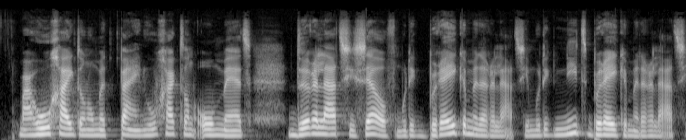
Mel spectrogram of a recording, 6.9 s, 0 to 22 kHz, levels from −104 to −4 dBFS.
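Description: Sharp single clicks sound at 0.54, 3.66, 4.62 and 6.15 s, likely dropped samples: a fraction of a millisecond missing, making the waveform jump abruptly.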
